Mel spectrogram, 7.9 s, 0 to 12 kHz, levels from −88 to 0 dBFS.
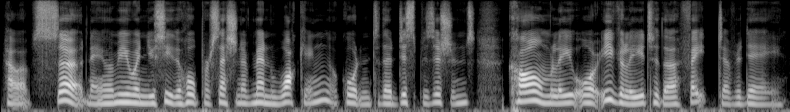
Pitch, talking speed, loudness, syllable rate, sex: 190 Hz, 165 wpm, -21 LUFS, 5.5 syllables/s, female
